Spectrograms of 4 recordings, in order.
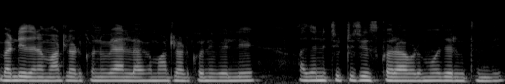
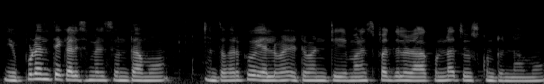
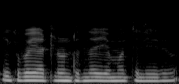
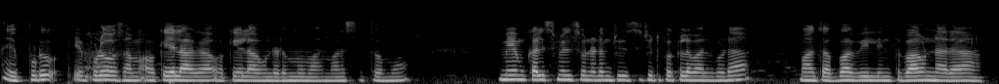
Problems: background sounds at intervals, background conversations at intervals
